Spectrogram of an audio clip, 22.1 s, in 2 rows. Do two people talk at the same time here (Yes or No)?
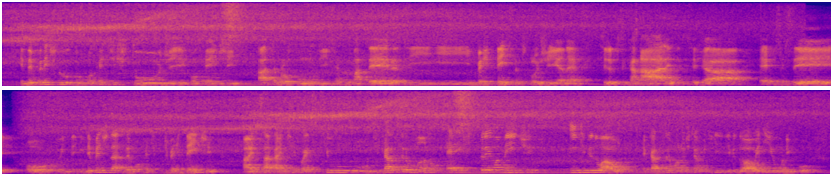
No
